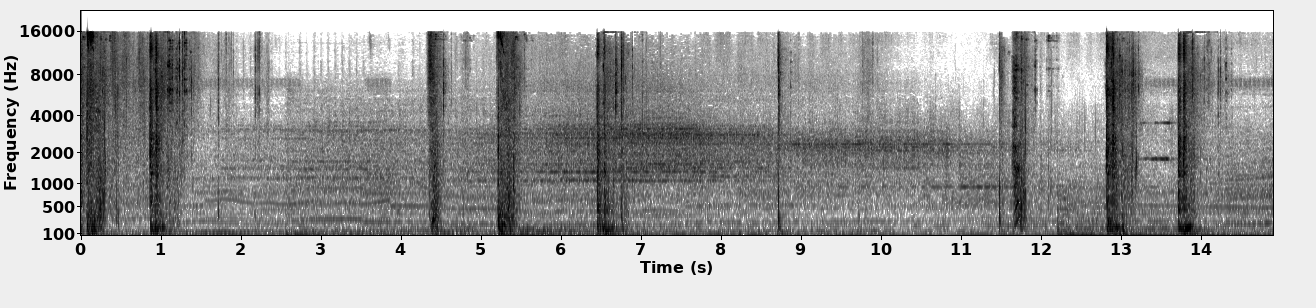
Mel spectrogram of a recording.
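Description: Heavy footsteps thud on metal.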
